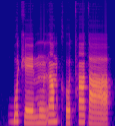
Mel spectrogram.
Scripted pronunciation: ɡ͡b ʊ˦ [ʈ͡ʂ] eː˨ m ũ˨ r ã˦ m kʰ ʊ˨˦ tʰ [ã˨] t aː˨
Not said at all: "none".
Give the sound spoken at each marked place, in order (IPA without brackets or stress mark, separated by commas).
t͡ʃ, ã˦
